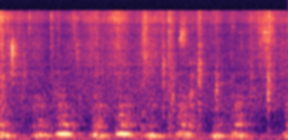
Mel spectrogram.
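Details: Captive Asiatic lion at Dublin Zoo giving a series of deep, low-pitched grunts, roughly one per second, each swelling then fading in a steady rhythm, with faint room-like background noise.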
